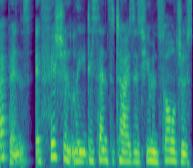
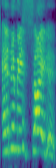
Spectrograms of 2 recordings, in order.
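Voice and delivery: high-pitched enemy alert; urgent callout; 11 semitones higher than usual. Acted. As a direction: warn the squad of a sighting. Spotting the enemy.

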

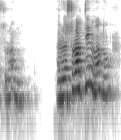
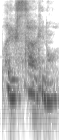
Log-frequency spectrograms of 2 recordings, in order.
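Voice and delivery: slow whisper to oneself; hushed, unvoiced-style self-talk; self-calming whisper; 14 dB quieter than usual. Real, not acted. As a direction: whisper it slowly, calming yourself down. Whispers to himself to calm down.

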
